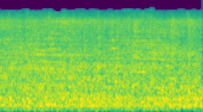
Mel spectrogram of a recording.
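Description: An eastbound train passes close by with a loud, steady rumble and rushing rail noise that holds constant throughout the short stretch.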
